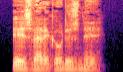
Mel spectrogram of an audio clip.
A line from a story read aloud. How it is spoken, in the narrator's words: said Silver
